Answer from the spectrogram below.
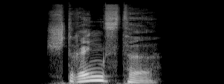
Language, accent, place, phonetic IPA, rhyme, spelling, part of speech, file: German, Germany, Berlin, [ˈʃtʁɛŋstə], -ɛŋstə, strengste, adjective, De-strengste.ogg
- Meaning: inflection of streng: 1. strong/mixed nominative/accusative feminine singular superlative degree 2. strong nominative/accusative plural superlative degree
